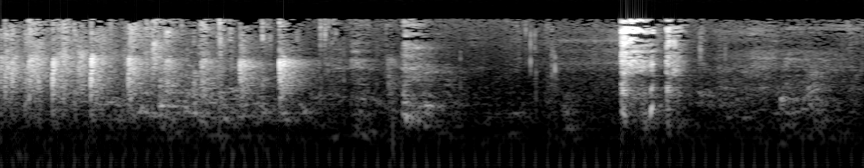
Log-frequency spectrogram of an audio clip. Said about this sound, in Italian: Faccio un applauso, ben arrivato.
